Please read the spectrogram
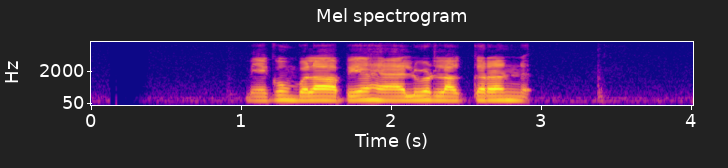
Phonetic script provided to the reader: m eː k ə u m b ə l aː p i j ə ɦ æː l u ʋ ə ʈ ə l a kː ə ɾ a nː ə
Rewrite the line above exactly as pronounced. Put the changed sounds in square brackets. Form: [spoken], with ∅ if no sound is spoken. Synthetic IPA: m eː k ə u m b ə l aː p i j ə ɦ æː l u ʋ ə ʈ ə l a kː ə ɾ a nː ə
